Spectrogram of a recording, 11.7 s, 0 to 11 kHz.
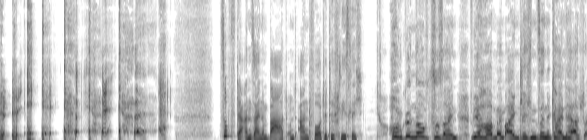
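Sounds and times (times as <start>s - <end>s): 
person clearing throat with rough gravelly hacks: 0.0s - 3.4s
short coughs: 0.0s - 3.4s
breathy exhale: 3.5s - 4.3s
speech: 4.5s - 11.7s.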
